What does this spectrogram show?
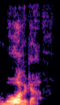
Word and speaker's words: Morgoth: Have to pronounce the O. Morgoth.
